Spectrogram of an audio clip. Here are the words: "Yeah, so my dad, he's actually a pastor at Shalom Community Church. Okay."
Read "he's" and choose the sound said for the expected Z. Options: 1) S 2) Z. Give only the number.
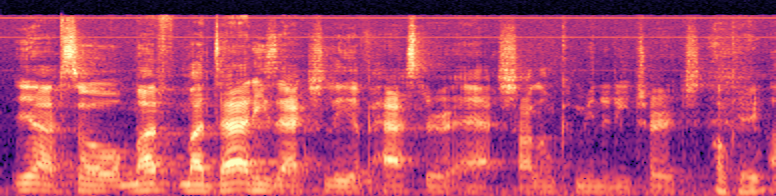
2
